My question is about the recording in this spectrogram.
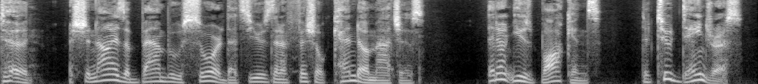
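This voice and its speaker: In clean studio sound with no room tone, a man pitches his voice above his natural range to play a laid-back teenage boy who loves martial arts. The delivery is very animated, fairly bright, and at normal speed, full of casual dude-and-bro slang.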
